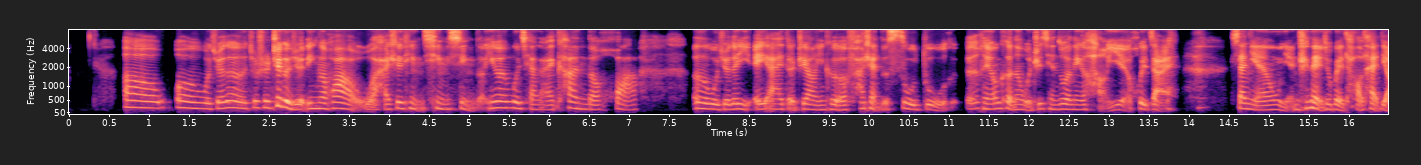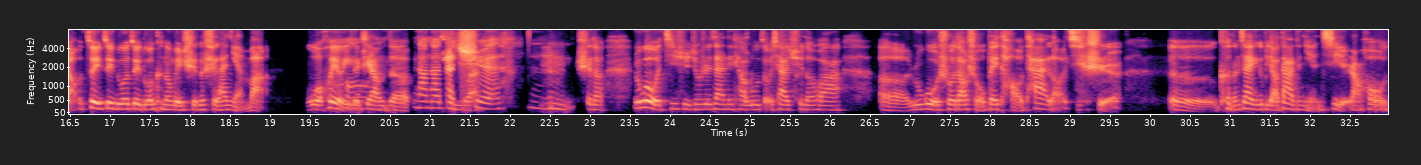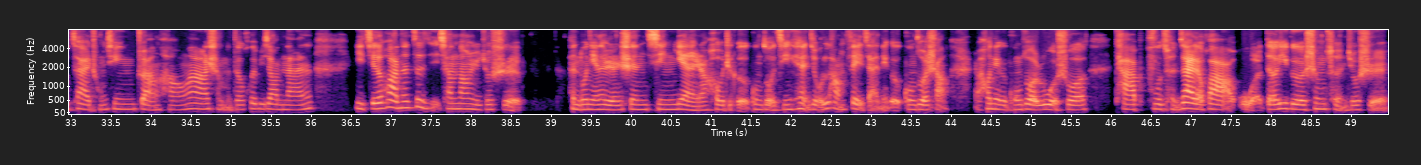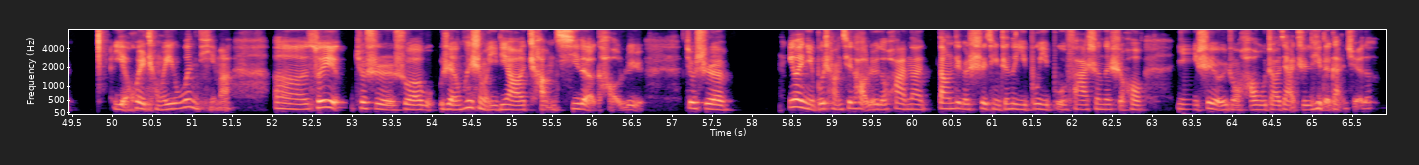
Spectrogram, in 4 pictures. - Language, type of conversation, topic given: Chinese, podcast, 做决定前你会想五年后的自己吗？
- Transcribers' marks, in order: laughing while speaking: "发展的"; other background noise; chuckle; laughing while speaking: "之内"; chuckle; laughing while speaking: "经验"; lip smack; laughing while speaking: "为什么"; laughing while speaking: "力"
